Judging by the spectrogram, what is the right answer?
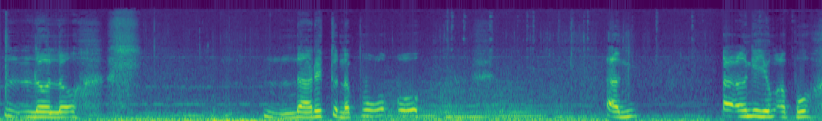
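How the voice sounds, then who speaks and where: A woman's voice: fairly low pitch, fairly even intonation, extremely slow, long pauses. A frightened guilty boy. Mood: hushed. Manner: pleading, fearful inner monologue. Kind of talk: radio horror drama acting. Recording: radio drama with loud music bed. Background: music.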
